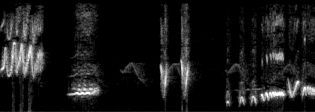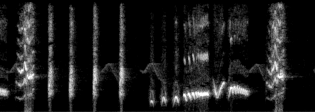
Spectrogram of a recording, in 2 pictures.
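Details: Female White-rumped shama song: loud warbled notes, a thin wavering whistle, then rapid alternation of sharp cracking notes and full, rising whistled phrases, delivered energetically.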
